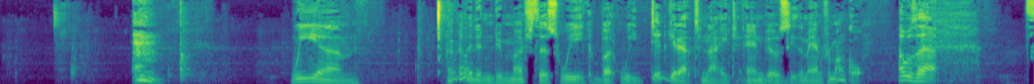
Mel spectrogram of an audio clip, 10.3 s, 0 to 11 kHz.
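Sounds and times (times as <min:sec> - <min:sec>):
person clearing a tickly throat: 0:01.3 - 0:01.9
speech: 0:02.9 - 0:03.7, 0:04.4 - 0:09.7.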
